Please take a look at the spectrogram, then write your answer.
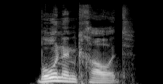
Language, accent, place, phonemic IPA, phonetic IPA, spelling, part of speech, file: German, Germany, Berlin, /ˈboːnənˌkraʊ̯t/, [ˈboːnn̩ˌkʁäo̯t], Bohnenkraut, noun, De-Bohnenkraut.ogg
- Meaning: savory (the herb; the leaves of the plant used as a flavouring)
